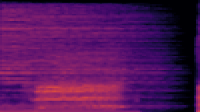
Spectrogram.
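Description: A sheep gives one long, wavering bleat that lasts over a second, loud and close, then breaks off into brief silence before a sudden burst at the very end.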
